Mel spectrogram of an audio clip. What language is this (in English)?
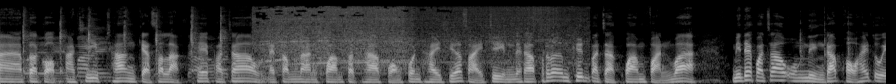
Thai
